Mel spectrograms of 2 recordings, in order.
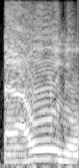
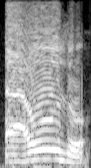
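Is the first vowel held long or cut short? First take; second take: short; short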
